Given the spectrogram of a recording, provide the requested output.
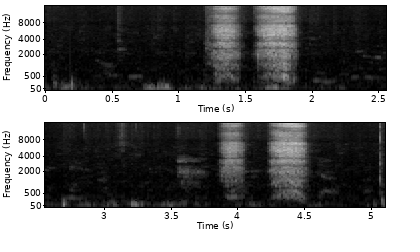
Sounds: Sniff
